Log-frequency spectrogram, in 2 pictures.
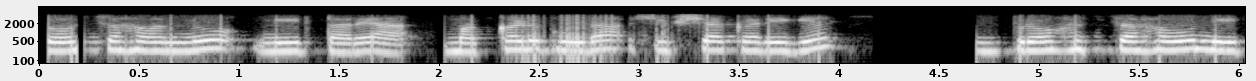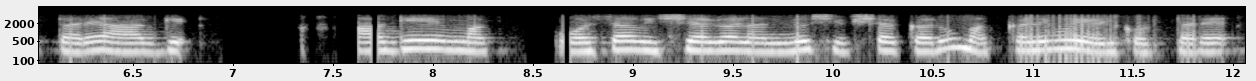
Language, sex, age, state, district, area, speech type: Kannada, female, 18-30, Karnataka, Chitradurga, rural, conversation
